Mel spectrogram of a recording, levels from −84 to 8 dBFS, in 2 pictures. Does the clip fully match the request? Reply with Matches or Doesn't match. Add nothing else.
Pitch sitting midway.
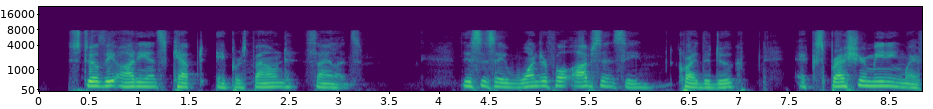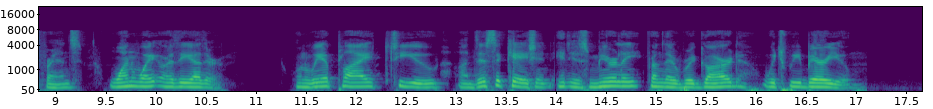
Matches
